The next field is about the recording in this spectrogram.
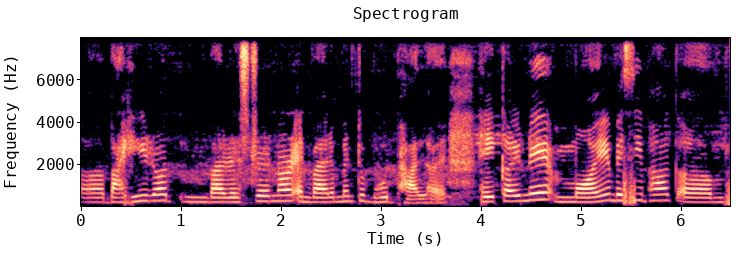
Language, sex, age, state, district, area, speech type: Assamese, female, 18-30, Assam, Kamrup Metropolitan, urban, spontaneous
